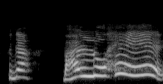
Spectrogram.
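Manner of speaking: impatient parent. Retold or imitated. Parent scolding a child to just use words, impatient. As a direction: snap it like a fed-up parent. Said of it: "이러면은".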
